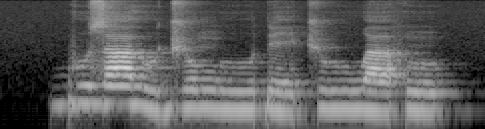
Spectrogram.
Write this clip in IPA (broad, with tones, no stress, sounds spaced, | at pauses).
b u˦ z a˦ ɣ u˨ d͡ʒ o˦ ŋ uː˨ ɗ eː˨ t͡ʃ uː˦ w aː˦ f ũ˦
